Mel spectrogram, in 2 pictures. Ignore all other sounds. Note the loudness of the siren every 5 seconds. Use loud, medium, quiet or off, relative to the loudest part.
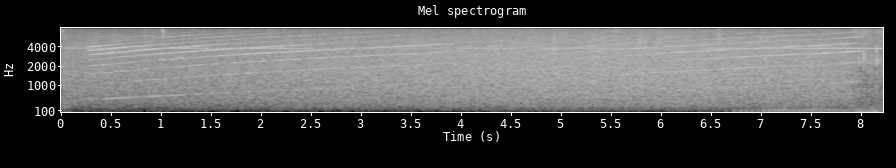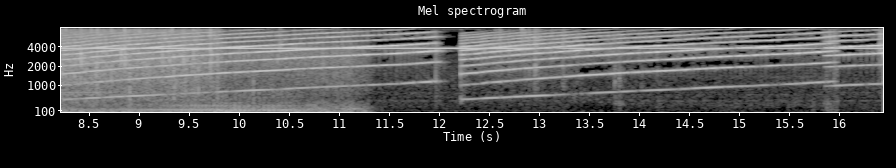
medium, loud, loud, loud.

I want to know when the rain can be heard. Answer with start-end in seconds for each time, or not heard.
0.0-11.4.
